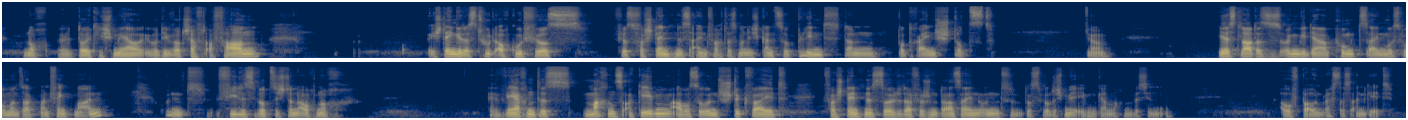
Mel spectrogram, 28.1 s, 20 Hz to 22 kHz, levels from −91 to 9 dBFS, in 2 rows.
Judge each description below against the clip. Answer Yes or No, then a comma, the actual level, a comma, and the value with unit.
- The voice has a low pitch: Yes, low, 105 Hz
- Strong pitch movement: No, average, 2.9 semitones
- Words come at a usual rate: Yes, average, 170 wpm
